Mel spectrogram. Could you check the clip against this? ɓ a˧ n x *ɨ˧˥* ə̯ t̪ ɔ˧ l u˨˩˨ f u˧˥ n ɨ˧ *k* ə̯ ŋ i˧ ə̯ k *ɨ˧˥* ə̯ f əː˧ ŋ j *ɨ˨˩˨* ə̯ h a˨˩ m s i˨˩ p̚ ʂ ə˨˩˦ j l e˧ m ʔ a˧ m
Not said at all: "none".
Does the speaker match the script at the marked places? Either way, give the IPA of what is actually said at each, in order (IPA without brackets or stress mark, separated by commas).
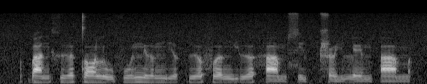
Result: ɨ˧˥, none, ɨ˧˥, ɨ˧˥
